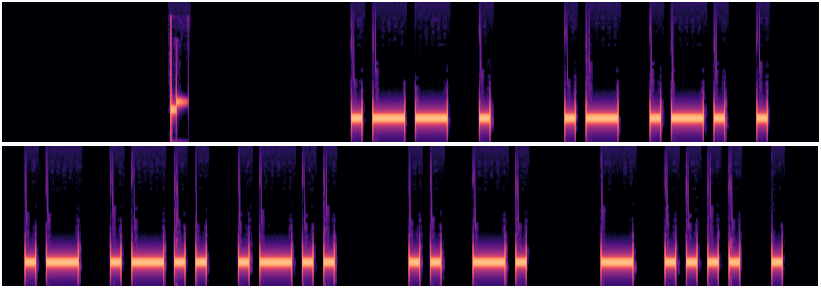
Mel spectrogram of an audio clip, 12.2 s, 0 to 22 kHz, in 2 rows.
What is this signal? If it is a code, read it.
Morse code, heard as a keyed tone, about 15 wpm, 700 Hz. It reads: WE ARE ALL IN THE
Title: Sentences from Top 1000 Words - Review Part 3 - 15wpm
